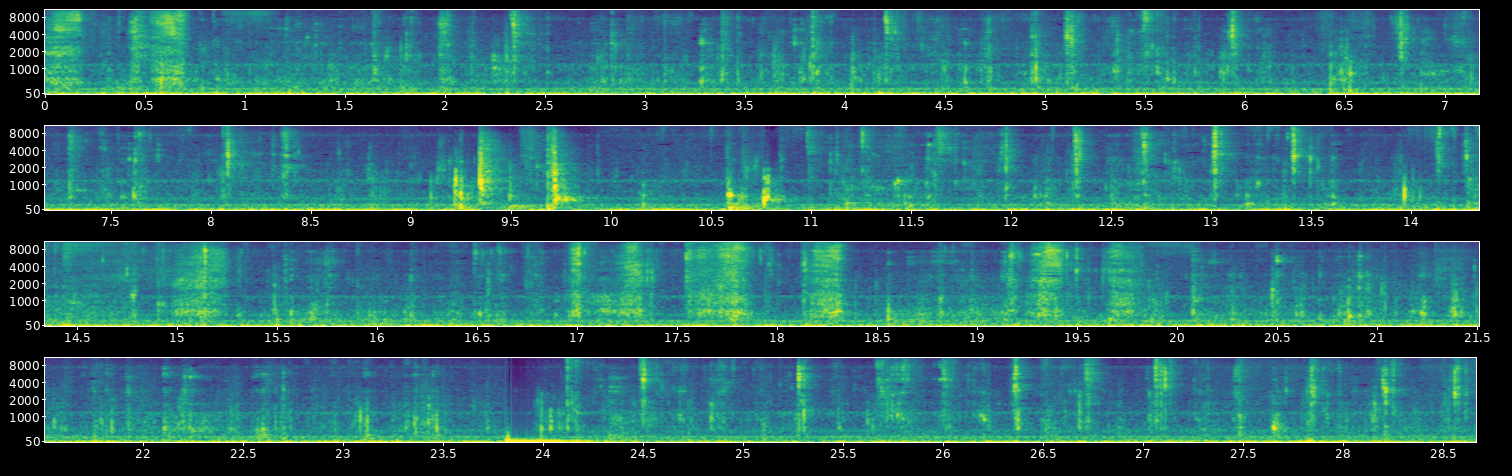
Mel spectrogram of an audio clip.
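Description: Close-miked chewing and biting of braised meat and soybeans, with irregular wet mouth clicks and smacks over a low steady hum.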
